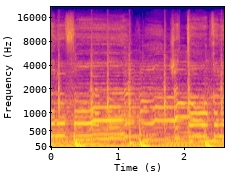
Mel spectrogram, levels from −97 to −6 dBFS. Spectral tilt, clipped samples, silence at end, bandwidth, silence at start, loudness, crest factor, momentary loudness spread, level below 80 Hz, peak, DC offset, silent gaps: -5.5 dB/octave; under 0.1%; 0 s; 18.5 kHz; 0 s; -12 LUFS; 12 dB; 2 LU; -18 dBFS; 0 dBFS; under 0.1%; none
